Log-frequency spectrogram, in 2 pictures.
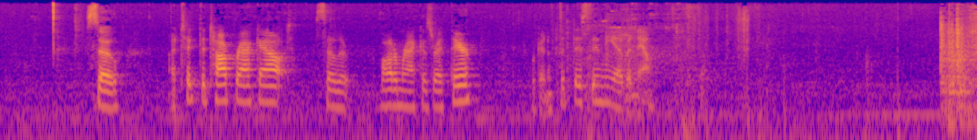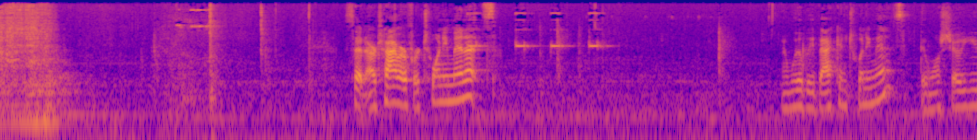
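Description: An older woman talks calmly and close by.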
